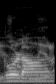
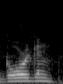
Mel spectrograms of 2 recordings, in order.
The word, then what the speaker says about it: Gorgon: The Gordon. Right. The Gorgon. Oh, it says Gorgon. I've been pronouncing it wrong forever.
